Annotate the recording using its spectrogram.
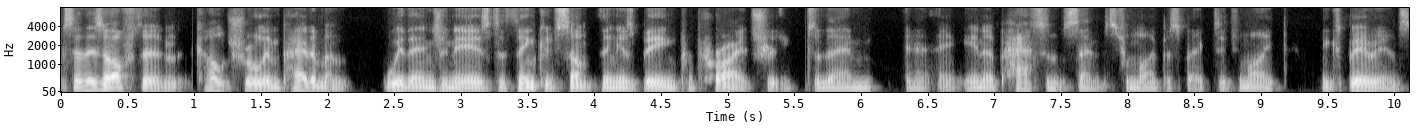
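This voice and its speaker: With a dark, mellow tone and fairly low pitch, a man speaks at a moderate pace in very wide pitch swings, the sound dry and close with no echo. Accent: British. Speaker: patent attorney. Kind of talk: podcast interview. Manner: hesitant, with fillers and repeats.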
